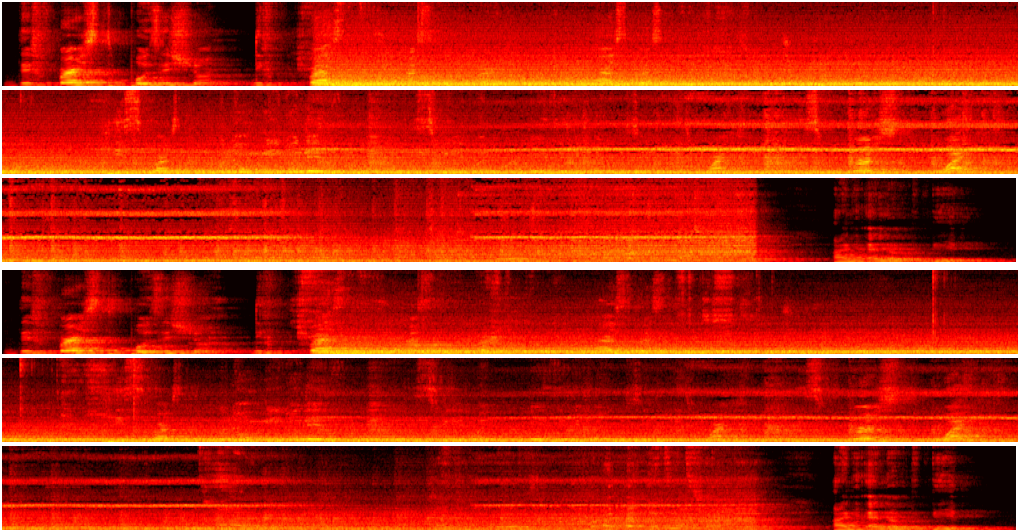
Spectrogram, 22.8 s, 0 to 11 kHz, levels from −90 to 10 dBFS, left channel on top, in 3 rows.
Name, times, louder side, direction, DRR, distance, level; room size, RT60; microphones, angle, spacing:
voice 1, 0.0-2.0 2.3-2.6 3.0-3.8 4.1-5.5 5.8-6.7 8.3-8.9 9.2-15.1 18.9-19.2 20.2-20.4, left 2 dB, 35° left, 9 dB, 3.1 m, -32 dB
voice 2, 1.9-4.1 5.2-5.7 8.0-8.7 16.0-16.2 16.7-17.4 18.4-19.2 19.6-22.4, right 2 dB, 25° right, 4 dB, 4.9 m, -40 dB
sound 1, 2.3-20.9, left 3 dB, 90° left, 1.6 m, -26 dB
28.0 x 19.0 x 6.2 m, 1.0 s
head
